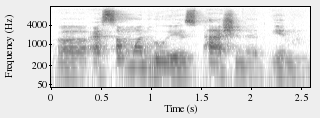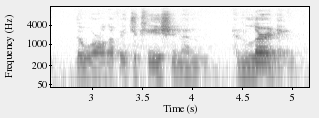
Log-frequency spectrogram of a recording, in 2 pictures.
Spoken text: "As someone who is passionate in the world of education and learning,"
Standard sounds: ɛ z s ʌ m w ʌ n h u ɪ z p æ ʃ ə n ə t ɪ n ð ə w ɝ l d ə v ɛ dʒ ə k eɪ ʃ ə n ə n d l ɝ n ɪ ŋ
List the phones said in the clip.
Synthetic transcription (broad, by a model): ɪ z s ʌ m w ʌ n h u ɪ z p æ ʃ ə n ə t ɪ n ð ə w ɝ l d ə v ɛ dʒ ə k eɪ ʃ ə n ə n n l ɝ n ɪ ŋ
